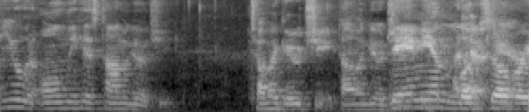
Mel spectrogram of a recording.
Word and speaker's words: Tamagotchi: uh it did a time how do you pronounce it uh this is this is a Tamagotchi um it's a little kind of like portable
